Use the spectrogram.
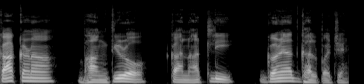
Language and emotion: Goan Konkani, neutral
